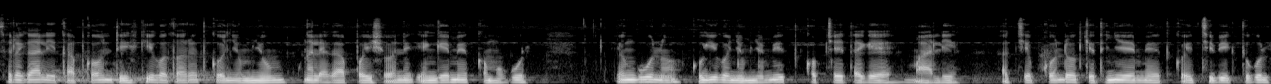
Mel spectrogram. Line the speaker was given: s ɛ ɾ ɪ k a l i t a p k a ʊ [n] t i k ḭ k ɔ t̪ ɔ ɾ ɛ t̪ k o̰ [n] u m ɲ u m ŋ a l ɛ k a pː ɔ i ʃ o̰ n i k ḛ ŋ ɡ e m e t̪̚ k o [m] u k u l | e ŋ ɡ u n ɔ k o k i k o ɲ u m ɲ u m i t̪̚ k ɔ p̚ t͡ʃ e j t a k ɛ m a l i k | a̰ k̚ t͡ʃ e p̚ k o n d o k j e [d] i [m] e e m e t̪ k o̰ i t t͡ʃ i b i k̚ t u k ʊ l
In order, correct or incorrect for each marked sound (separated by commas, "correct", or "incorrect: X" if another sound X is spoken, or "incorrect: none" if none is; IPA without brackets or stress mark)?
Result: correct, incorrect: ɲ, correct, incorrect: t, incorrect: ɲ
